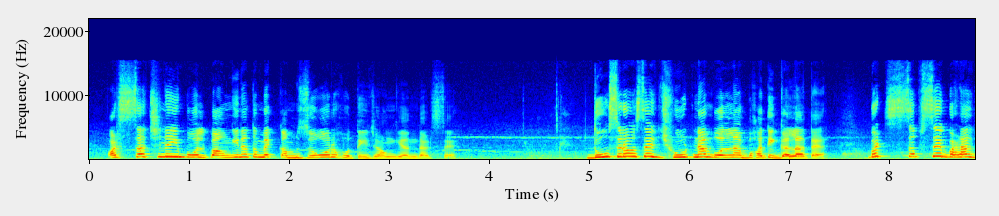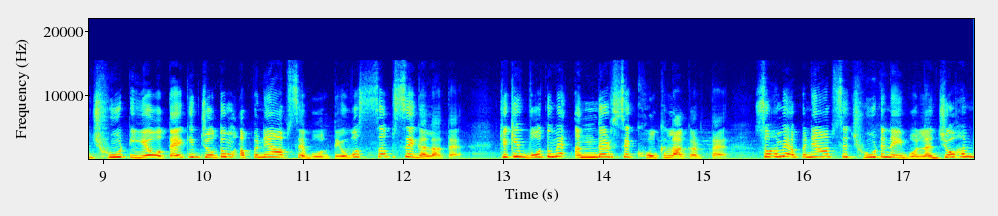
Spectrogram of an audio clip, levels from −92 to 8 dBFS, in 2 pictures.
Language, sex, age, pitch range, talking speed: Hindi, female, 20-39, 290-415 Hz, 200 wpm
